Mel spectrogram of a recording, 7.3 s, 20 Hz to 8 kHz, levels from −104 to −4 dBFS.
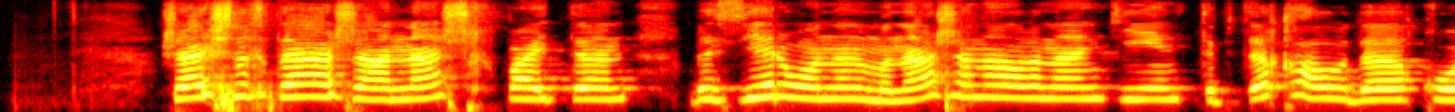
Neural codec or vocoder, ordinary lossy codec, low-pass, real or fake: codec, 16 kHz, 16 kbps, FreqCodec, larger model; none; none; fake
